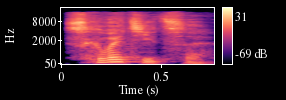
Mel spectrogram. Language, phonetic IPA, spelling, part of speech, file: Russian, [sxvɐˈtʲit͡sːə], схватиться, verb, Ru-схватиться.ogg
- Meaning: 1. to seize, to hold 2. to grapple with, to come to blows with, to skirmish with 3. passive of схвати́ть (sxvatítʹ) 4. to grab, to grip, (cement) to set, to stiffen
